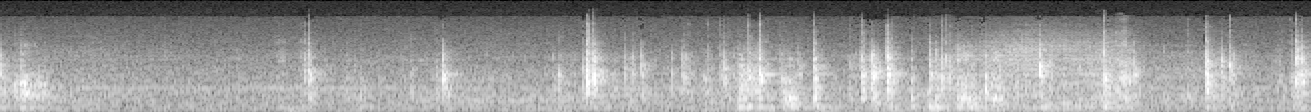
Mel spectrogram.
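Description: Fingertips tap and type at a slower pace on the plastic keycaps of a full-size RGB-backlit plastic mechanical gaming keyboard. Soft, bright clicks come sparsely at first, then gather into quicker runs of keystrokes, each one short and dry with almost no ring.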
